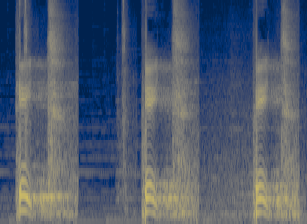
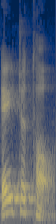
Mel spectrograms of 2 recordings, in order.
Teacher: ঠ এবং থ, ঠ উচ্চারণ করে সাথে সাথেই থ উচ্চারণের সাথে মিশে যাবে।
